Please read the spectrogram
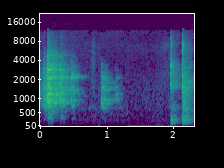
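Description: Light handling noise as a wooden-handled paintbrush is set down and handled on the work table: a short rustle at the start, a softer one about a second in, and a sharp click near the end.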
